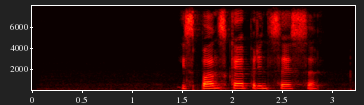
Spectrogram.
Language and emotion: Russian, neutral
